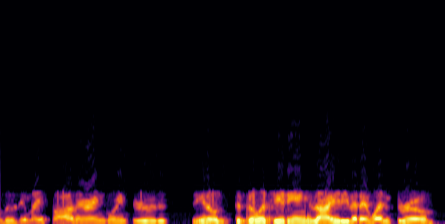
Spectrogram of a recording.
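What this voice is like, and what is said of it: Emotional, tearful voice. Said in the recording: “I'm going to get emotional ... You're allowed to cry. They're happy tears in a way.”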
